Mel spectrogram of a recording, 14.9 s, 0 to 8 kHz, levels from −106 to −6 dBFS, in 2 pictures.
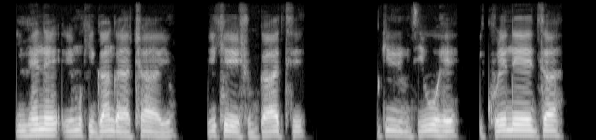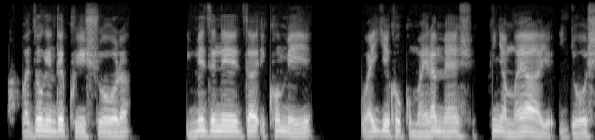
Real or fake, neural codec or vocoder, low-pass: real; none; 7.2 kHz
